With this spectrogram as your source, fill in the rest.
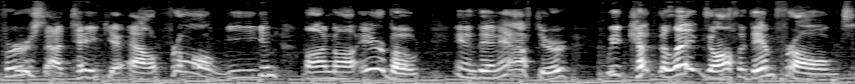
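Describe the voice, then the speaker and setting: Clear music plays in the background. A man performs a cartoonish character voice at a fairly slow pace. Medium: puppet.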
